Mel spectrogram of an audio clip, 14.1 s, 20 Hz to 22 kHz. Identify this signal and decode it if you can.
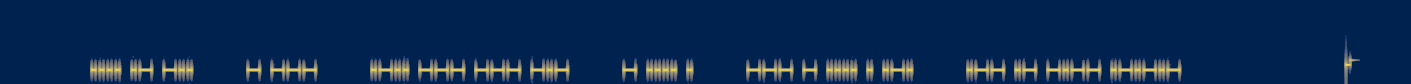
Morse code, heard as a keyed tone, about 32 wpm, 700 Hz. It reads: HAD TO LOOK THE OTHER WAY.
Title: 2x Word-Spacing - Sentences from Top 100 Words - 30wpm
